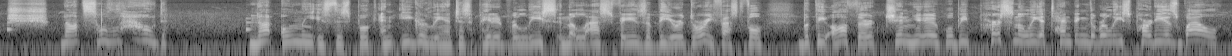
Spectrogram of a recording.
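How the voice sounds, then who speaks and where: A man's voice: high-pitched, moderate pace, bright, forceful tone, a little hiss or hum. An actor playing a courteous, easily flustered male editor in a video game, deferential and earnest. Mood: nervous, apologetic.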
